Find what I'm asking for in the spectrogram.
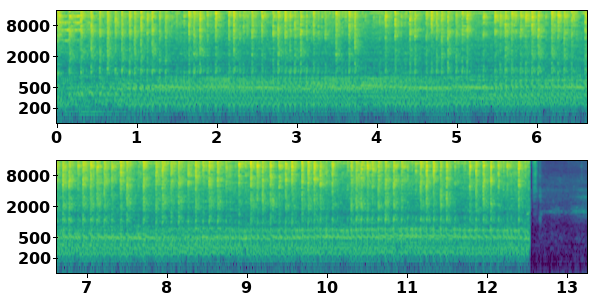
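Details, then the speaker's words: Chainsaw fired up without choke, after earlier going stale. Crisp steady two-stroke howl held at high revs, no stumble or surging; sounds crazy strong, normal running. "i just yeah no no it'll go i guarantee it that sounds crazy"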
